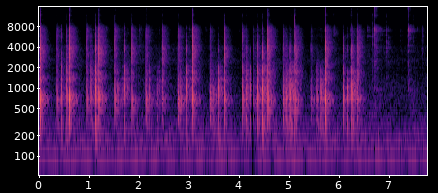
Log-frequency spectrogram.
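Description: Long nails tap quickly on the lid and sides of a round, white, palm-sized plastic cosmetic jar. The result is a run of crisp, dry clicks with a hollow mid-range body and bright edges, each dying away almost instantly. The tapping comes in quick bursts and grows softer toward the end.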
